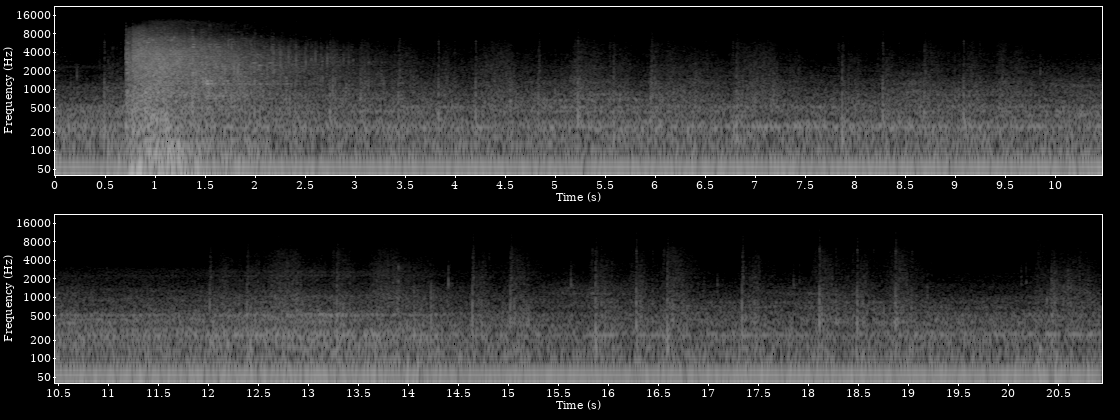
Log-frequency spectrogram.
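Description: Armoured footsteps clink and thud on stone.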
